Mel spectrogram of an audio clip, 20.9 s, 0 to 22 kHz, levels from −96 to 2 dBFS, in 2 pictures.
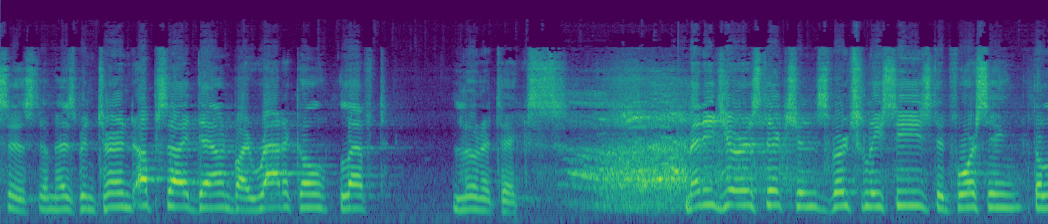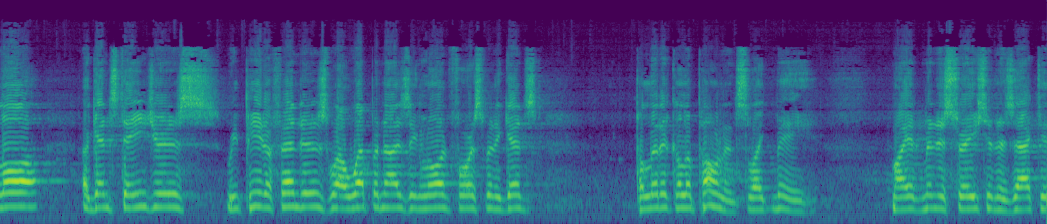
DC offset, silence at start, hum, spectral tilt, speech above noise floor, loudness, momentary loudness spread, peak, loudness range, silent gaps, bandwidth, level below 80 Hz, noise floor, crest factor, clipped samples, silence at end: under 0.1%; 0 s; none; -2.5 dB/octave; 34 dB; -21 LUFS; 9 LU; -4 dBFS; 5 LU; none; 15 kHz; -66 dBFS; -55 dBFS; 16 dB; under 0.1%; 0 s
